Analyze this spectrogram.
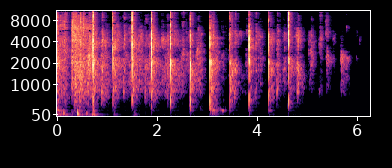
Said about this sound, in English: let's just give the Lord another hand clap of praise right now.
